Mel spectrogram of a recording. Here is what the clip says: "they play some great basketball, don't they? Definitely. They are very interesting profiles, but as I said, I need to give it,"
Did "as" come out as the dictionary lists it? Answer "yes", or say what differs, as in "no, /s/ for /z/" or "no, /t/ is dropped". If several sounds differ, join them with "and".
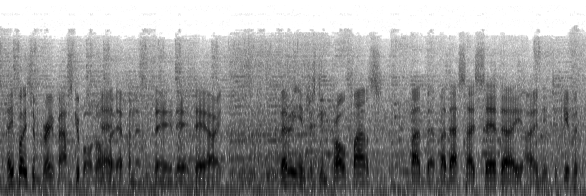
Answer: no, /s/ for /z/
